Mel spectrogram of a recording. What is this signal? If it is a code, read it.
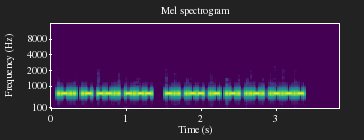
Morse code, heard as a keyed tone, about 41 wpm, 700 Hz. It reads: LAZY DWARF.
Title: Pangram Challenge v2 - 45wpm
